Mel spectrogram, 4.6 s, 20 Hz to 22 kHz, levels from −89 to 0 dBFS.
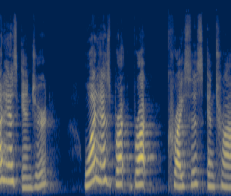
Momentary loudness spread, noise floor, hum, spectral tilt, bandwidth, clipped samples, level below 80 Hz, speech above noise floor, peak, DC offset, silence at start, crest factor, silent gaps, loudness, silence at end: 15 LU; -68 dBFS; none; -3.5 dB/octave; 16 kHz; under 0.1%; under -90 dBFS; 44 dB; -6 dBFS; under 0.1%; 0 s; 20 dB; none; -24 LUFS; 0 s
